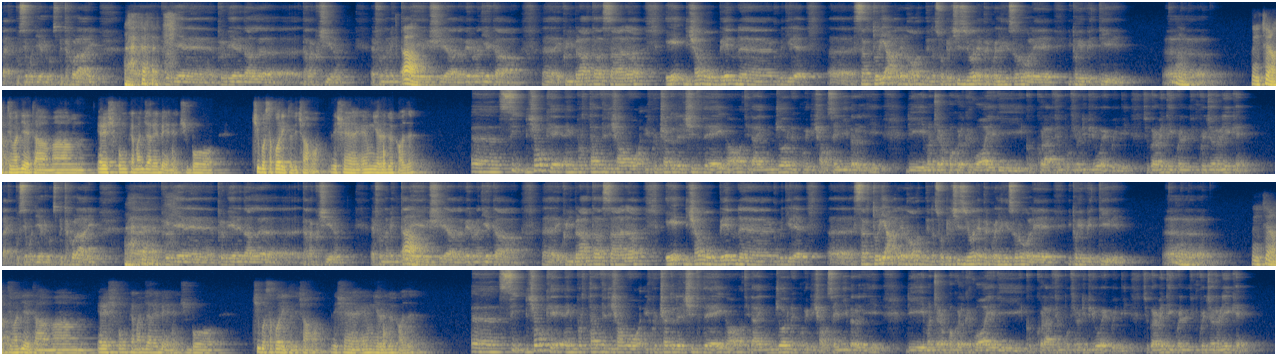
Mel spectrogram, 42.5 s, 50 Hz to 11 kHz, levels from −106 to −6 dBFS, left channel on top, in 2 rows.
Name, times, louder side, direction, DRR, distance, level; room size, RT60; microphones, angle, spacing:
voice 1, 0.0-18.7 19.3-20.2 29.1-41.9, equal, 15° right, 1.0 m, -35 dB
voice 2, 2.0-2.9 6.6-7.0 19.5-19.8 20.8-24.8 25.4-28.2, left 5 dB, 65° left, 0.3 m, -26 dB
7.4 x 3.0 x 4.3 m
head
